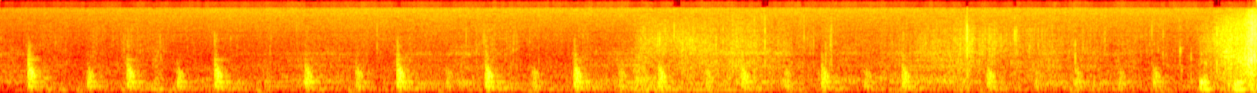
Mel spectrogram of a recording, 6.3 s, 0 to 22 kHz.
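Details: 2007 Kia Rondo: quick hollow clunks about twice a second as the front stabilizer bar link is rocked by hand, the worn link causing the front clunk while driving; the link was then replaced.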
